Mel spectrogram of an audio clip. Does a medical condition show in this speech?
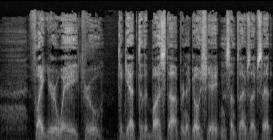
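Yes: partial laryngectomy for throat cancer; 80% larynx removed, Cleveland Clinic experimental surgery attached left neck muscles; years after surgery, voice improved, still noticeably altered, complimented as sexy; mute about two years after surgery, then sounded like Brando in the Godfather, long-term trach.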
